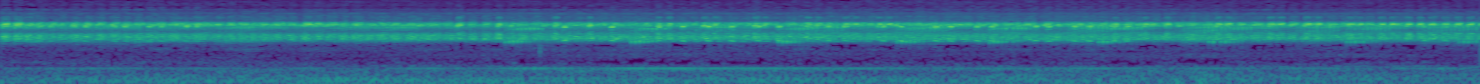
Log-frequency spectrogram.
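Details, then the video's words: A dense frog chorus at the arrival of the monsoon season, with many voices overlapping in a steady, high-pitched trilling roar. ""Croaking Symphony: Exploring the Frog Chorus in Monsoon Soundscapes""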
